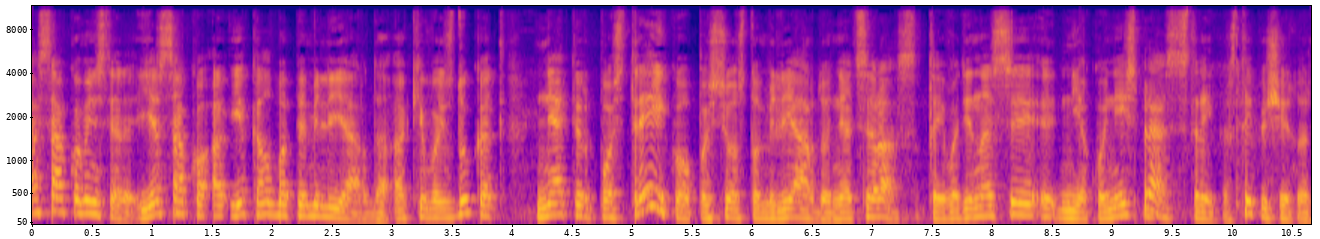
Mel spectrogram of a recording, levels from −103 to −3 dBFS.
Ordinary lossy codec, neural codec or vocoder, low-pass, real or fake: AAC, 64 kbps; none; 10.8 kHz; real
